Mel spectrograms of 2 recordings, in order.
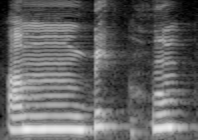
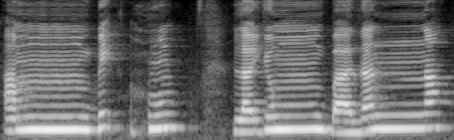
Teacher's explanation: حمزہ ساکنہ ہے اس کو ہم جھٹکا دے کے پڑھیں گے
